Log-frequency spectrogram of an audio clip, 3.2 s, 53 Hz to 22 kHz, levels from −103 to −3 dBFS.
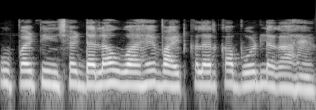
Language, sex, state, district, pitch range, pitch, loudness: Hindi, female, Chhattisgarh, Balrampur, 205-225 Hz, 215 Hz, -16 LUFS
